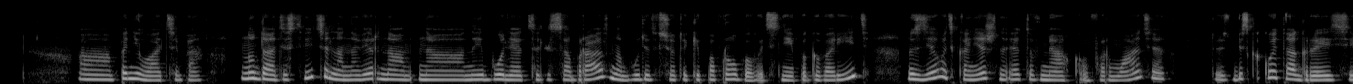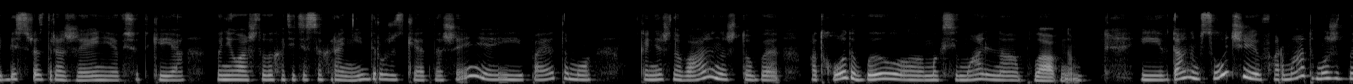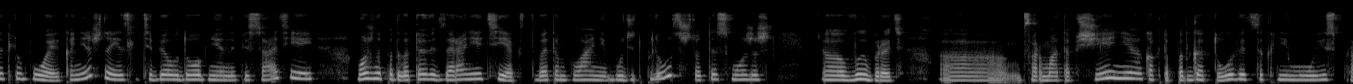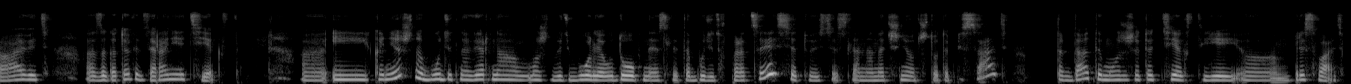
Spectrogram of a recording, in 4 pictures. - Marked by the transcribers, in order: tapping
- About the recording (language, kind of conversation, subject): Russian, advice, Как мне правильно дистанцироваться от токсичного друга?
